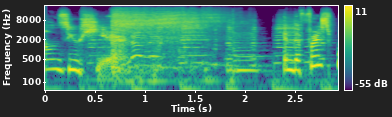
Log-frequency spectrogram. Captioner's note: sizzling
